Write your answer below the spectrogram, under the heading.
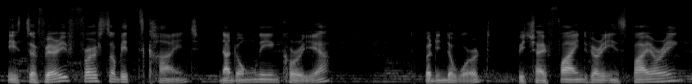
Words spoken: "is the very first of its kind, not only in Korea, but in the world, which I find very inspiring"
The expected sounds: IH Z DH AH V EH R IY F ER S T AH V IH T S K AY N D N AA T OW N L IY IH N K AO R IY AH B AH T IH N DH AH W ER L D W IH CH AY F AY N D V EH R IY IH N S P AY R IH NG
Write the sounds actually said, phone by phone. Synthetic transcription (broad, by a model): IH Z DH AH V EH R IY F ER S T AH V IH T S K AY N D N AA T OW N L IY IH N K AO R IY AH B AH T IH N DH AH W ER D W IH CH AY F AY N D V EH R IY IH N S P AY R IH NG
